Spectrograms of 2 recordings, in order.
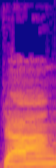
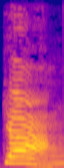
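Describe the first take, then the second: First: The syllable is said with a level mid tone. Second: The syllable is said with a falling tone. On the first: "จางเสียงสามัญ" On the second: "ใส่ไม่โทจ้าง ... เสียงโทนะครับ"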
